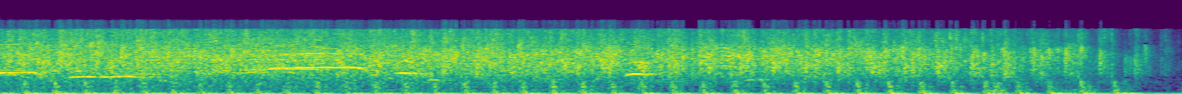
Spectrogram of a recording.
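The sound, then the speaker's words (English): A large crowd applauds itself, clapping loudly and steadily for about twelve seconds, with a few sharp whistles rising above the dense applause near the start, tapering slightly at the end. “If you know God and done something in your life today, give yourself a round of applause and then you can move on.”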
